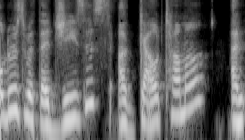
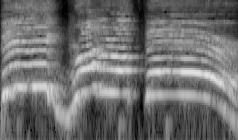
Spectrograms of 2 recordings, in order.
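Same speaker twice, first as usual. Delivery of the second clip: very high, full-voiced, top-of-the-lungs shout; 13 semitones higher than usual. [name] calls up to the President, shouting at the top of his voice. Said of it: "shouts at the top of his voice".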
